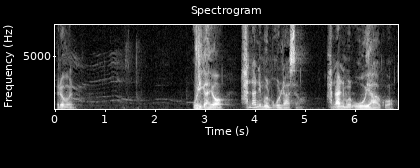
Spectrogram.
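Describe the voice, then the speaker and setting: A male pastor preaching a sermon in a church, his voice slightly hoarse, moving from quiet asides to loud, heartfelt pleading. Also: medium pitch, takes it slowly. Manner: emotional, swings from soft asides to loud fervent preaching. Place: church sanctuary. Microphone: handheld or stand mic.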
